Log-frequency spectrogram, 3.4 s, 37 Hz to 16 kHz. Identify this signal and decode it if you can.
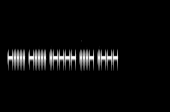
Morse code, heard as a keyed tone, about 43 wpm, 700 Hz. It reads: 661VJ
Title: Five Challenging Letter-Number Combinations 40wpm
